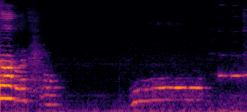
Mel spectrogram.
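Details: Pet parrot showing off its talent indoors, giving a loud wavering voiced cry that slides downward. After a pause comes a long rising, nasal, voice-like note, then a steady higher tone, over a low background hum.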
